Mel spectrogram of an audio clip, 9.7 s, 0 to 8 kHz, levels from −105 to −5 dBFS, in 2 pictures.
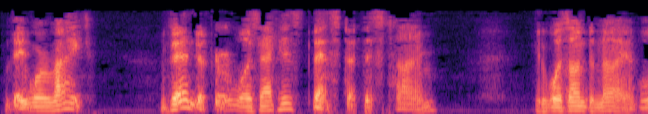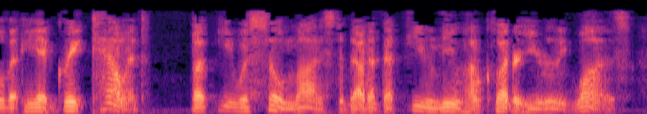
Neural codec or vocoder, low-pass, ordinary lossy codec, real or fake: codec, 32 kHz, 1.9 kbps, SNAC; 7.2 kHz; MP3, 24 kbps; fake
